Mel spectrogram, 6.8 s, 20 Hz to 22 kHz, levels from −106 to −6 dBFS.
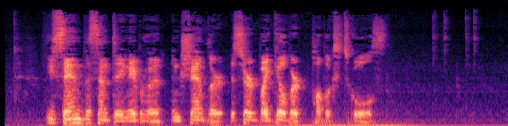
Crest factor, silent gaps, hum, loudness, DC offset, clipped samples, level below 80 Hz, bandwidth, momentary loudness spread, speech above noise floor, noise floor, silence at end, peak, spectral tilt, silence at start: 20 dB; none; none; -21 LUFS; under 0.1%; under 0.1%; -38 dBFS; 16 kHz; 11 LU; 33 dB; -54 dBFS; 1.2 s; -2 dBFS; -4.5 dB/octave; 0.65 s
